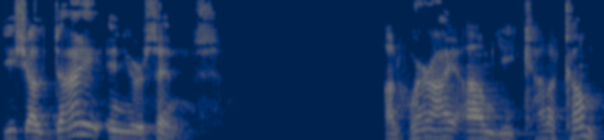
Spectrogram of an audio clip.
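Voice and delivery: slow, loud solemn proclamation; slow, solemn scripture voice; Jesus' words. Retold or imitated. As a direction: pronounce it like a stern verdict. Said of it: "Here's what Jesus said".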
